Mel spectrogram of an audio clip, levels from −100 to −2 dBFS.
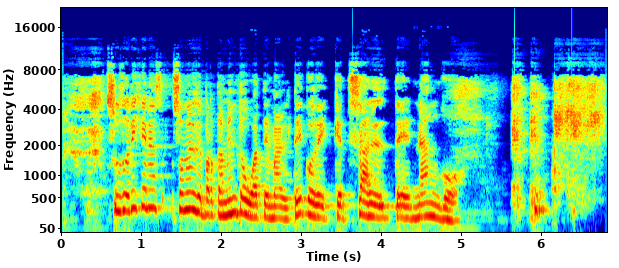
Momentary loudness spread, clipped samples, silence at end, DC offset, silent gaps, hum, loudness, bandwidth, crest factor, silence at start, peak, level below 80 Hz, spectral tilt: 5 LU; under 0.1%; 0 s; under 0.1%; none; none; -13 LUFS; 10 kHz; 14 dB; 0 s; 0 dBFS; -52 dBFS; -3 dB/octave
